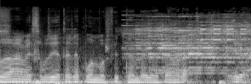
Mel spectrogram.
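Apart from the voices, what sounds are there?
phone ringing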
